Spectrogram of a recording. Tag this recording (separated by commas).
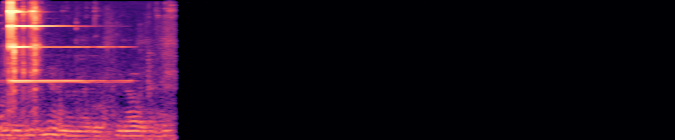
Vehicle, Bicycle, Bicycle bell, Alarm, Bell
